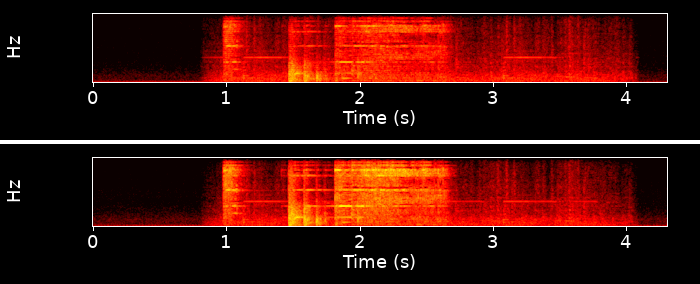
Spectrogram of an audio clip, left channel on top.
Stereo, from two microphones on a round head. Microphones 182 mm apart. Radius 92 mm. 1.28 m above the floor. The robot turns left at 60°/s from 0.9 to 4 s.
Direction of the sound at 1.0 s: 40° right.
